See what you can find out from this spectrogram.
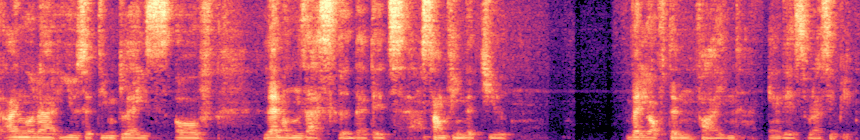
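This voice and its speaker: A man's voice: fairly low pitch, a little hiss or hum, low-quality recording. A man from Sicily with an Italian accent, hosting a casual cooking tutorial and chatting loosely with many fillers. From Sicily, Italy. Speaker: cooking channel host.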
